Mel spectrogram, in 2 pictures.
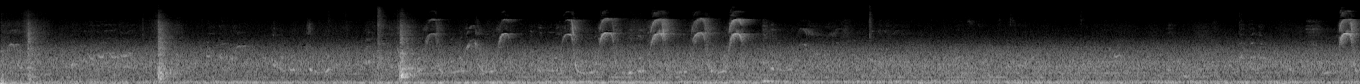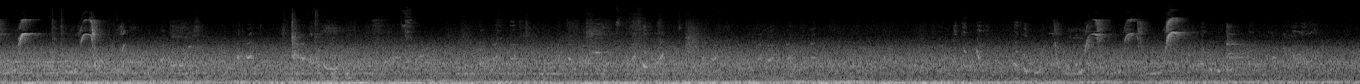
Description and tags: white cheeked gibbon chatter
A White-cheeked Gibbon chattering and squeaking while swinging around. Recorded with a Zoom H2.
